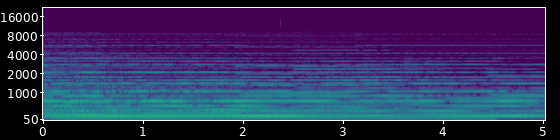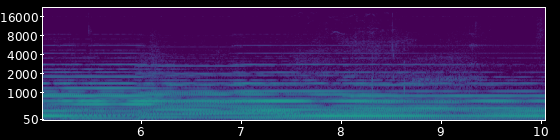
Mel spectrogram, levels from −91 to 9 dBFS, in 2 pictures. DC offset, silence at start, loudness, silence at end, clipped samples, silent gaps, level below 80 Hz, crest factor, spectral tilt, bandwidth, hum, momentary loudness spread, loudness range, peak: under 0.1%; 0 s; -35 LUFS; 0 s; under 0.1%; none; -58 dBFS; 14 dB; -8.5 dB/octave; 8.8 kHz; none; 12 LU; 9 LU; -18 dBFS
